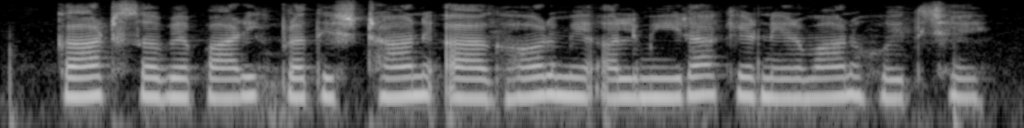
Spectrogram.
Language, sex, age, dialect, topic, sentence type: Maithili, female, 25-30, Bajjika, agriculture, statement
